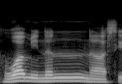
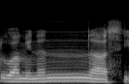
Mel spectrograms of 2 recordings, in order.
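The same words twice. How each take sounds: First: Said in the usual way. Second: ومن الناس with the doubled noon held through the nose; nasal ghunna on the noon of الناس. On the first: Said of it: "Look at this word". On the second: Shown as a demonstration. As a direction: hum the noon of الناس for two counts. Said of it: "You can see tashdid on noon".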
